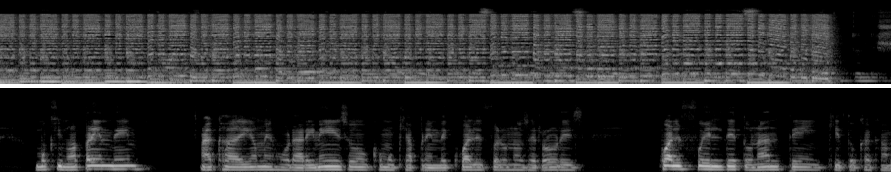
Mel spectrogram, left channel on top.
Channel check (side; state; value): both; different; correlation 0.00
